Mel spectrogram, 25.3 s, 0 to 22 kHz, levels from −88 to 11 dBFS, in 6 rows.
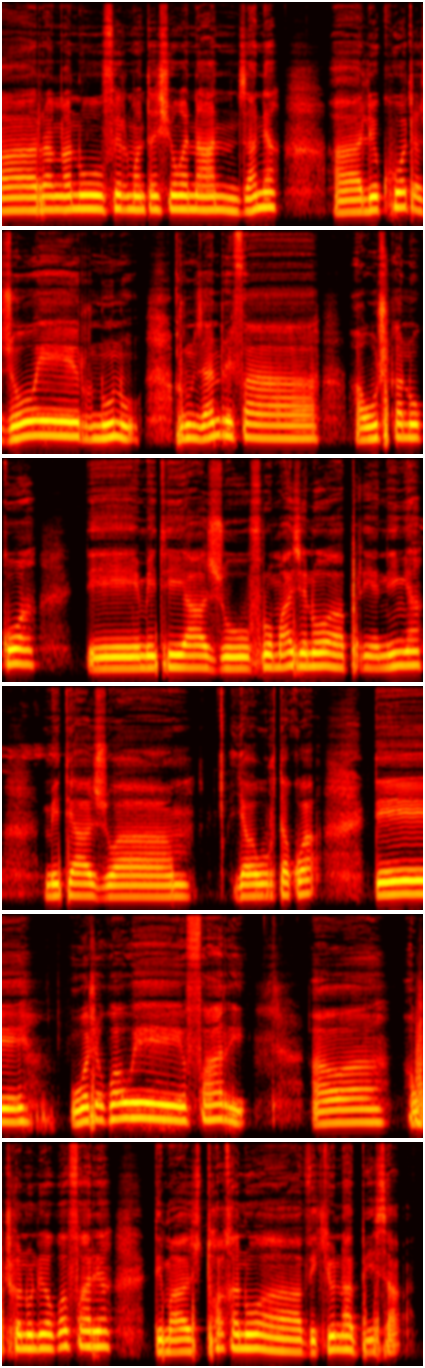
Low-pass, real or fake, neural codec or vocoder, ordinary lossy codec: none; real; none; none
